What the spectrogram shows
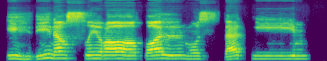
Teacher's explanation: Mustaqim tetap dibaca tebal dalam keadaan kasroh.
